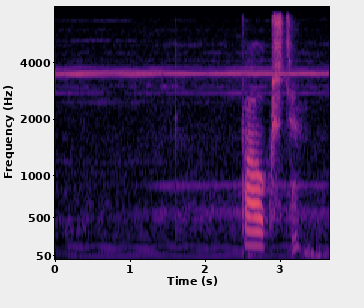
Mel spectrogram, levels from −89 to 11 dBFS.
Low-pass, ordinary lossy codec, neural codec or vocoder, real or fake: 7.2 kHz; none; none; real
